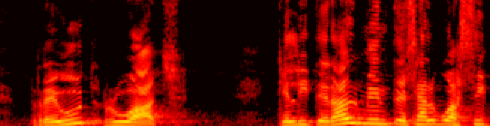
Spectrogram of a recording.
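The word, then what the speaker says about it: רעות רוח: porque es algo como reut ruach óyelo en en pronunciación hebrea reut ruach que literalmente es algo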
